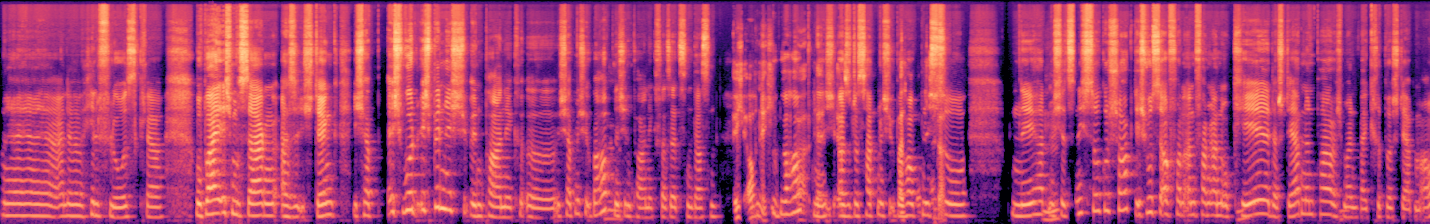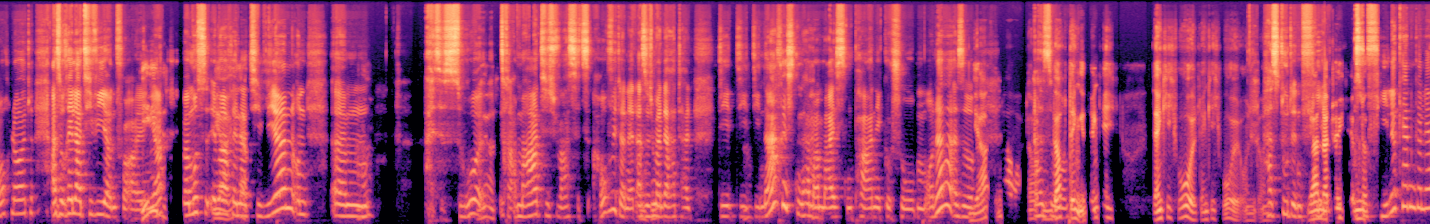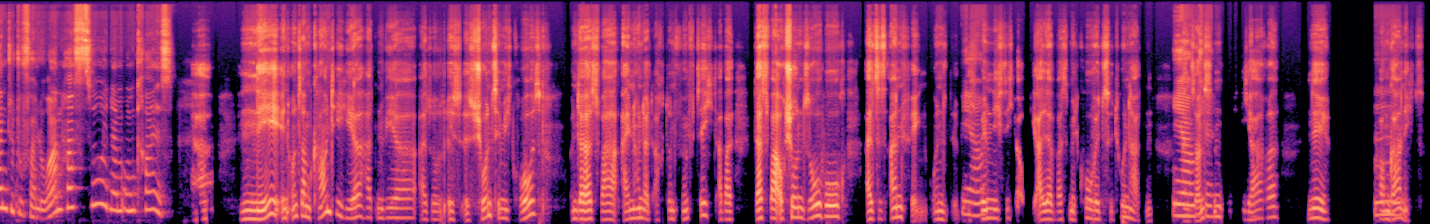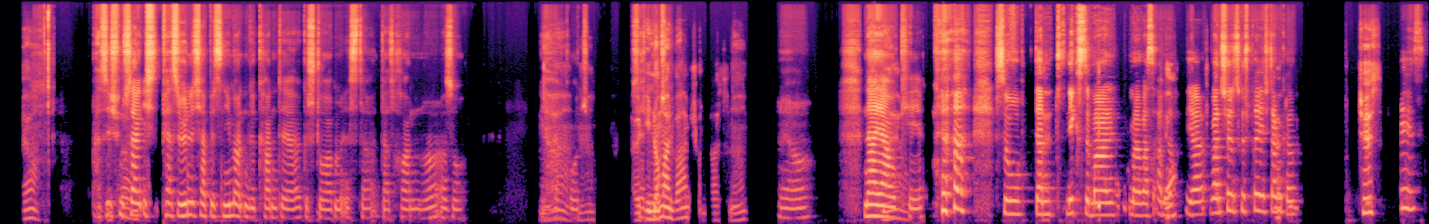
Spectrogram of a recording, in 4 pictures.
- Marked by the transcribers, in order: other background noise; tapping; in English: "County"; laugh; unintelligible speech
- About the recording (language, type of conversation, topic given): German, unstructured, Was denkst du über den Druck, immer fit aussehen zu müssen?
